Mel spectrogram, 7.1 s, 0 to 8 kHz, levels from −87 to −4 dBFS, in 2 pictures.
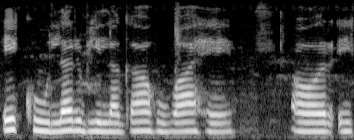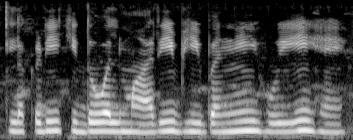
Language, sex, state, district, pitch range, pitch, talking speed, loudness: Hindi, female, Uttar Pradesh, Lucknow, 190-200 Hz, 195 Hz, 135 wpm, -16 LUFS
